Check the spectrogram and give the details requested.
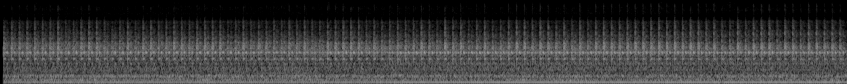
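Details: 2013 Hyundai Elantra GLS, 60,000 km, at idle: a loud regular knock about three per second over a steady hum; the dealership diagnosed the crankshaft rubbing the bottom of the engine, and a replacement engine is on backorder.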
